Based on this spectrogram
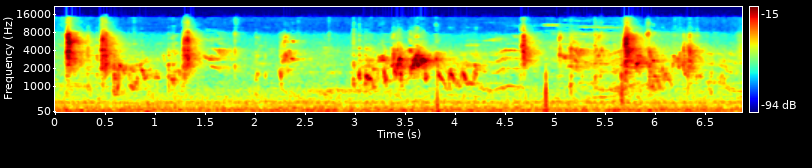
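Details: Pet budgerigars chirping, with short scratchy squawks and quick warbled notes in irregular bursts over a low background hum.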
